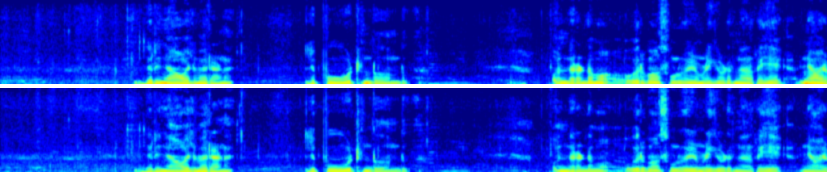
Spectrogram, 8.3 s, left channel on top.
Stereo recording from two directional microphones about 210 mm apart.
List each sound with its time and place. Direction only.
1.4 s speech: 30° left (ahead or behind)
1.7 s speech: 10° left (ahead or behind)
5.1 s speech: 20° left (ahead or behind)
